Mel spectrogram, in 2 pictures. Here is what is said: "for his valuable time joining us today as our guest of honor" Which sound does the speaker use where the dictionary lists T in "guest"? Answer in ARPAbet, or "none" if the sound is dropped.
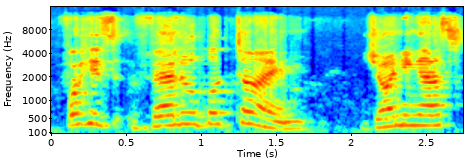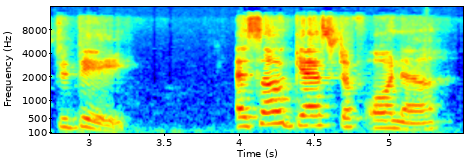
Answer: T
